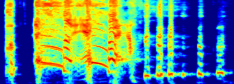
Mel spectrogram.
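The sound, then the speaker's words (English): A person breaks into a harsh coughing fit: one quick cough, a long raspy hacking stretch, then a string of short, rapid coughs trailing off. “but she can't Husband. because she keeps coughing.”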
